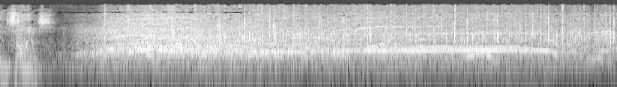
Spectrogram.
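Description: A large crowd cheers and applauds loudly.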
